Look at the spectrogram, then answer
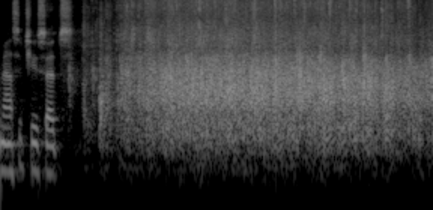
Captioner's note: applause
